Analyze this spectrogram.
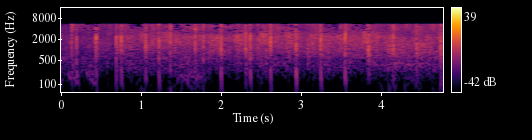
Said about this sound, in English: I just want to tell you how excited, and I want to give the Lord just just a clap offering, Lord.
